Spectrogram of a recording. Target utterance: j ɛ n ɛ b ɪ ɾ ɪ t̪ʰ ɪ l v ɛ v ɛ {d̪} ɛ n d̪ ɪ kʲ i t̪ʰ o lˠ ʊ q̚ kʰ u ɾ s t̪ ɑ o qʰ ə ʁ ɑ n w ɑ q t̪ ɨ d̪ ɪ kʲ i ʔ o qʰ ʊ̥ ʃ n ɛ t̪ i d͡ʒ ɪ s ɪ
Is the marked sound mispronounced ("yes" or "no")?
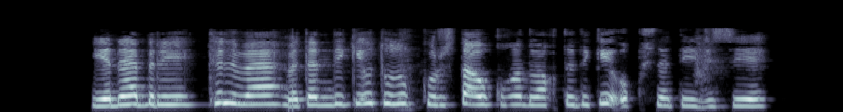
yes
